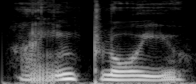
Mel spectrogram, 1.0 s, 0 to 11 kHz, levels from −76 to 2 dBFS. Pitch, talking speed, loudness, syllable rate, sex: 175 Hz, 185 wpm, -14 LUFS, 6.2 syllables/s, female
